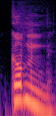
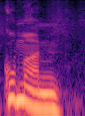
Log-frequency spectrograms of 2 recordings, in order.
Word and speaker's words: Gommen: Das heißt nämlich Gommen. – Gommen, ah ja, natürlich. Ich wollte es aber, ich habe gesagt, ihr versteht es nicht. – Gommen, nicht Gummern.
